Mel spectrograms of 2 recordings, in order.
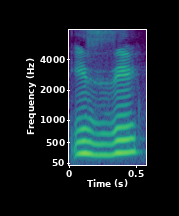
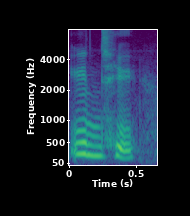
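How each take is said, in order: First: The doubled consonant is a 'z' sound. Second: The doubled consonant is a 'jh' sound. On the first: "জেড দিয়ে পড়ি" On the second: "বাংলায় পড়ি"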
